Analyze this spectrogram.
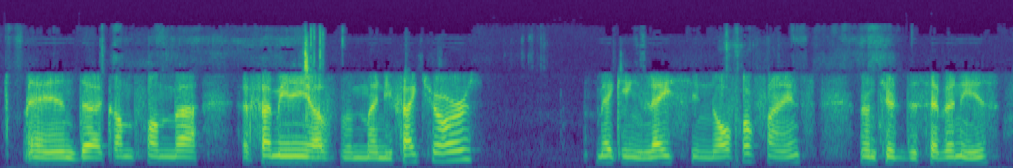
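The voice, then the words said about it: Slight French accent. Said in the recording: “I have a small accent. I'm not from Alabama, but from the other side of the pond, that is in France”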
